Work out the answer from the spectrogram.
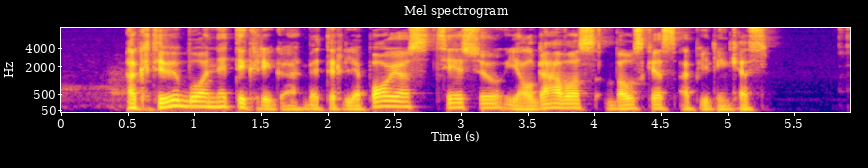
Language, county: Lithuanian, Vilnius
